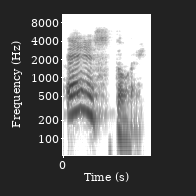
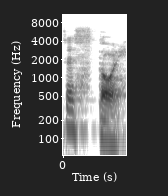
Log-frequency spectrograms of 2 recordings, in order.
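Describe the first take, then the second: First: ES-toy, first syllable high and drawn out; stress on first syllable. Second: Estoy stressed on TOY; stress on last syllable. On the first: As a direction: wrongly punch the ES of estoy. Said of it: "it's not estoy". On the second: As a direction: land on the end, es-TOY. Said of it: "The stress goes on that last syllable". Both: Shown as a demonstration.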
